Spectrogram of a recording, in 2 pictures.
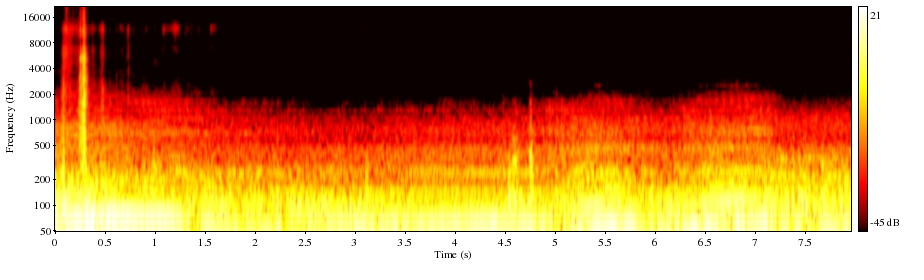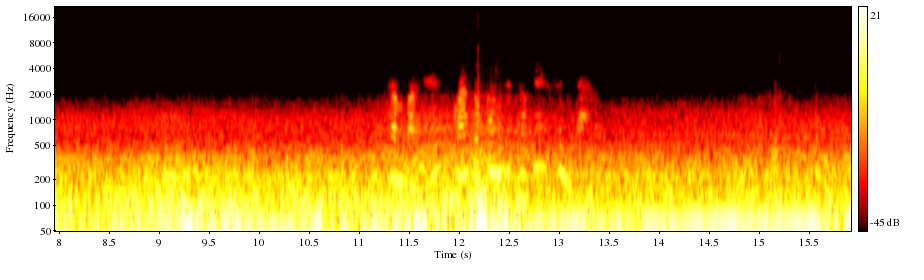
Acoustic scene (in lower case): car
